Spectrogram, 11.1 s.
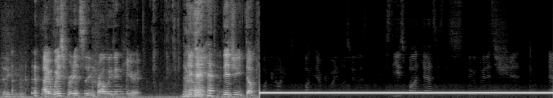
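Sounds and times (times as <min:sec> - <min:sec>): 
speech: 0:00.0 - 0:03.0, 0:03.6 - 0:05.2
censor beep tone: 0:05.2 - 0:11.0.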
